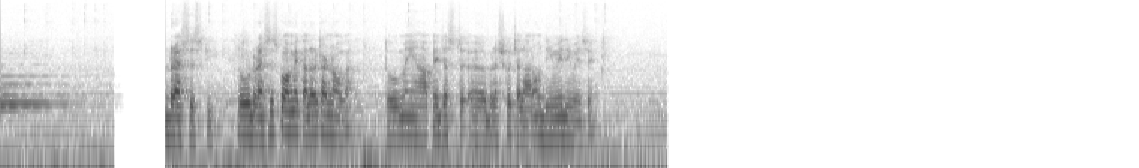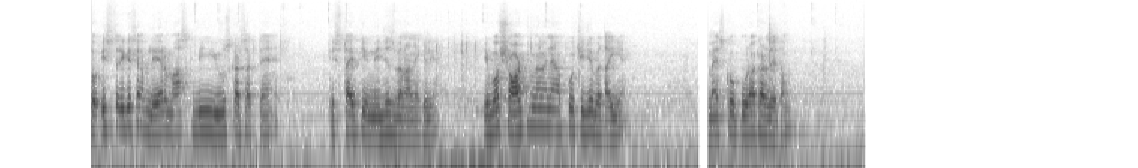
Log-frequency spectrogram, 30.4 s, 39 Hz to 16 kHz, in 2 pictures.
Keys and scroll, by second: 7.6 space, 16.0 space, 21.0 [, 25.6 space.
